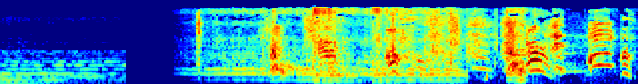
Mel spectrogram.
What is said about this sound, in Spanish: Elmo quiere protegerse de los mosquitos. Existen mejores maneras para protegerse de los mosquitos que causan Zika.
